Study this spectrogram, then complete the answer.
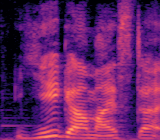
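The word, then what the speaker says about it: Jägermeister: so hunt hunt Master this is pronounced Jagermeister in German Jagermeister English speakers usually say Jagermeister which is pretty much the same just with a pretty thick accent and people also often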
